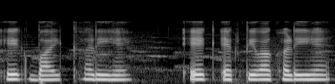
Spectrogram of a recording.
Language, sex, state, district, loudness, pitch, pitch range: Hindi, female, Uttar Pradesh, Saharanpur, -15 LUFS, 225 Hz, 220-230 Hz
